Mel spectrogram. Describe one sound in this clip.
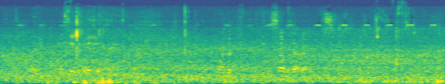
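A river flows steadily nearby.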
